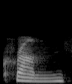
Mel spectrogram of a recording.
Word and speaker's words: crumbs: The B is a silent letter, so we say the word lamb, combing, or crumbs. We don't say lamb, or combing, or crumbs. We say just the letter M, and that letter B is our silent letter.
